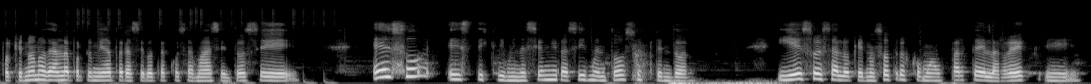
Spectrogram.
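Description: A woman around fifty speaks with fiery conviction as an interview guest. Her voice is mellow and warm. It is recorded dry and close, with faint music underneath. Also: medium pitch, moderate pace, dry recording, dull audio. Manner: passionate, acts out others' voices with laughter. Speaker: migrant community organizer, guest. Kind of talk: animated interview talk.

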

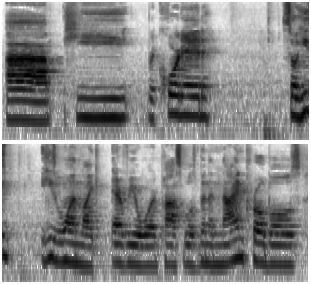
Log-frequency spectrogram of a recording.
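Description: A man's voice: a little high, flat delivery, a bit bright, roomy sound, slight background noise. Laid-back man reading trivia clues. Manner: laid-back, swears casually, reads clues haltingly with fillers. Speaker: podcast host running a sports trivia quiz. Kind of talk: casual chat.

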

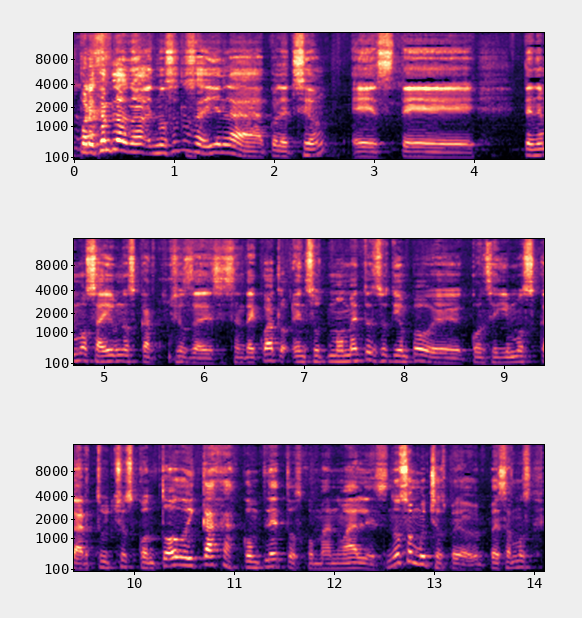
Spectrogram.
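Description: A man's voice: medium pitch, animated, normal speed, a little mellow. A man co-hosting a casual retro gaming podcast, rambling with many fillers and acting out quoted posts. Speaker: podcast co-host. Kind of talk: casual chat.

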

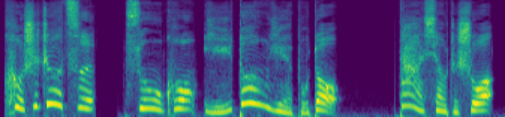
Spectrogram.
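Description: A woman narrating a children's storybook in an expressive, sing-song storytelling way. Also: high-pitched, slow pace, dry recording, studio quality.

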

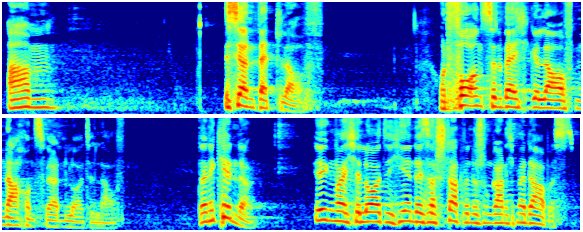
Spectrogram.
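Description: Male pastor, middle-aged, higher voice; lively, casual preaching that speaks directly to the flock. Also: moderate pace, pauses often. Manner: colloquial, direct address to the congregation. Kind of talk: sermon.

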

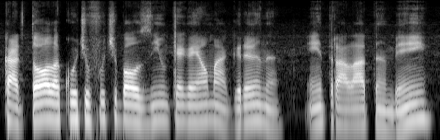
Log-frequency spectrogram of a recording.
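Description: A man's voice: medium pitch, steady tone, normal speed, no room sound. A Brazilian man co-hosting a live podcast with informal banter, slangy and swearing freely. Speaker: podcast live stream co-host.

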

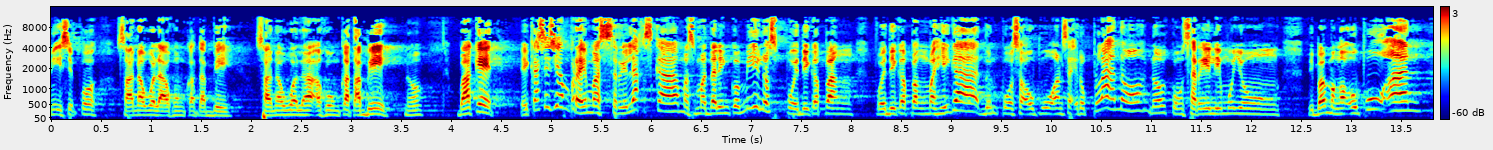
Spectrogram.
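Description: Man, preacher, high voice, polite and chatty, tag questions, long reverb. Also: bright, forceful tone. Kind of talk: conversational sermon. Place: Manila. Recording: hall reverb.

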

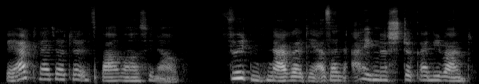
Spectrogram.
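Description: A woman reading a bedtime story aloud in a slow, gentle storytelling manner. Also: medium pitch. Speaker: reader.

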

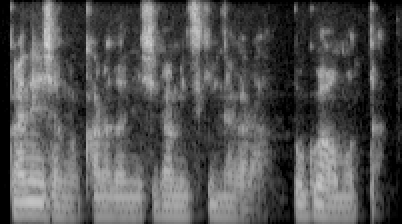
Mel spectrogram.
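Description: A man reading a novel aloud as narrator, in measured storytelling. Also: low-pitched, fairly even intonation, darkish tone. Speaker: reader.

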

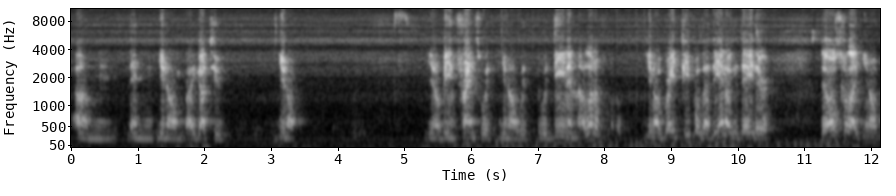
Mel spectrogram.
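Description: A man's voice: medium pitch, little pitch movement, moderate pace, pauses often, bright, forceful tone, poor audio. A young man from Ecuador, a BMX racer, talking casually in an interview with lots of fillers and restarts. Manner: rambling, many fillers and restarts.

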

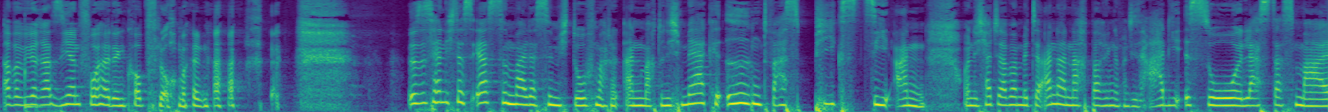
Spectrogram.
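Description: A woman's voice: fairly high pitch, steady tone, moderate pace, a little mellow. A woman in her thirties preaching in church, telling a personal testimony and acting out the voices she quotes. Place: church stage.

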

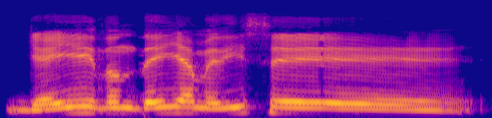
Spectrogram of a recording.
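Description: A man's voice: fairly high pitch, slow pace, smooth. A young man with a Chilean accent, a podcast co-host animatedly telling a personal story and acting out the quotes. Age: young adult. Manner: animated, laughs often, acts out quotes. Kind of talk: casual storytelling. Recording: slightly dull lo-fi audio.

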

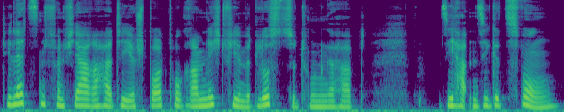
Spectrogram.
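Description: A woman narrates a story aloud in a calm, even manner, her voice low and mellow. The recording is dry and close, with no room sound, as if she sits right at the microphone. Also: no echo. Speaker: reader. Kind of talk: reading fan fiction aloud.

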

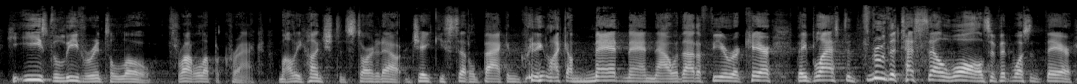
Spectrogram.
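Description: A man's voice: a little high, moderate pace, hardly any pauses, fairly bright tone. A man reciting a rhyming spoken-word story with a driving, rhythmic delivery. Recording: long reverb.

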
